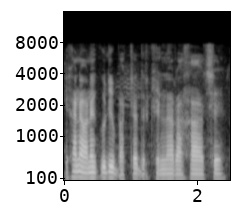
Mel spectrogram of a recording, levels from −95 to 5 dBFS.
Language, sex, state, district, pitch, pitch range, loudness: Bengali, male, West Bengal, Alipurduar, 100 Hz, 100-115 Hz, -21 LUFS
